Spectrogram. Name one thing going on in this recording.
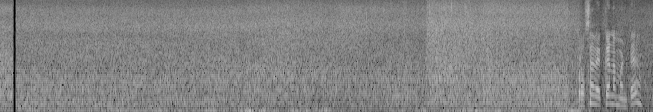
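Waves wash up on sand close by.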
